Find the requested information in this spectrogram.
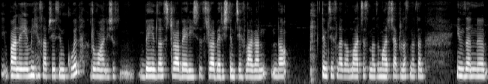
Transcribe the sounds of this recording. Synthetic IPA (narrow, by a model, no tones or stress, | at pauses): paːnɐjɐmiɦisaːbt͡ʃʰesimkuːlɾuʋaːnit͡ʃʰusbeːjimzɐnsʈɾaːbɛːɾiːt͡ʃsʈɾaːbɛːɾit͡ʃt̪imt͡ʃeslaːɡannɐ | t̪imt͡ʃeslaːɡaːmaːɾt͡ʃɐsmɐzɐmaːɾt͡ʃɛpɾilɐsmɐzɐn | imzɐn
